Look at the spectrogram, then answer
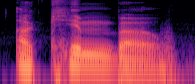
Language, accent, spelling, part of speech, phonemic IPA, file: English, US, akimbo, adjective / adverb / verb, /əˈkɪm.boʊ/, En-us-akimbo.ogg
- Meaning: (adjective) 1. With a crook or bend; with the hand on the hip and elbow turned outward 2. With legs spread and the knees bent in an outward or awkward way, sometimes with the feet touching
